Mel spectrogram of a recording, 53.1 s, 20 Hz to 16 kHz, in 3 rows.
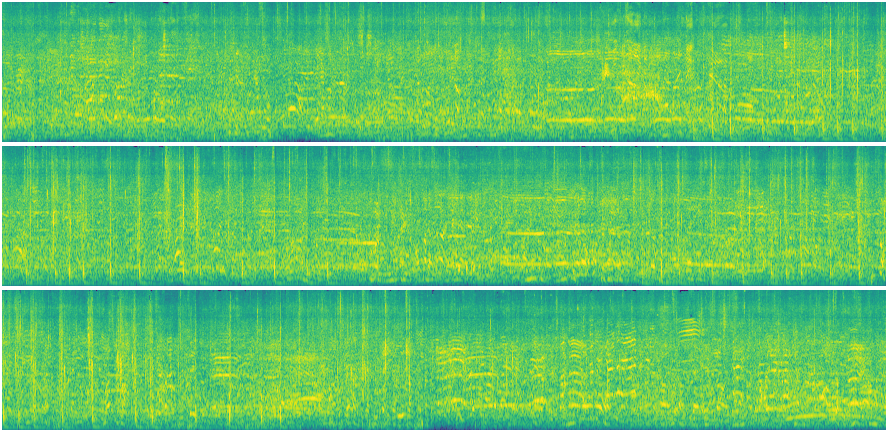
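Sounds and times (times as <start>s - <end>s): crowd voices: 0.0s - 53.0s
spectators talking and calling out: 0.0s - 53.0s
rhythmic clacks: 13.7s - 24.5s, 29.5s - 41.3s.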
